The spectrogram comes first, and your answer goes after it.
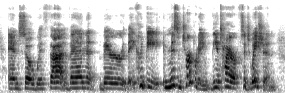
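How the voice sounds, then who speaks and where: Background noise is noticeable as a woman speaks at a fairly slow pace. Her pitch is fairly high. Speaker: podcast co-host, daughter. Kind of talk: casual conversational podcast discussion. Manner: passionate, emotional.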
